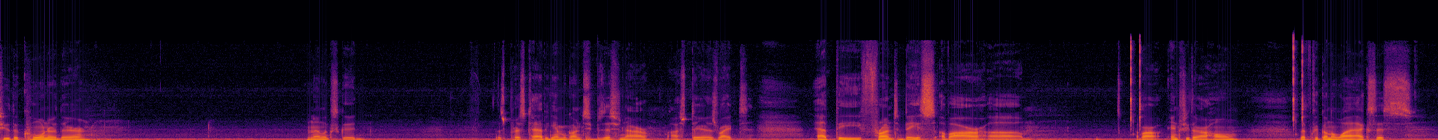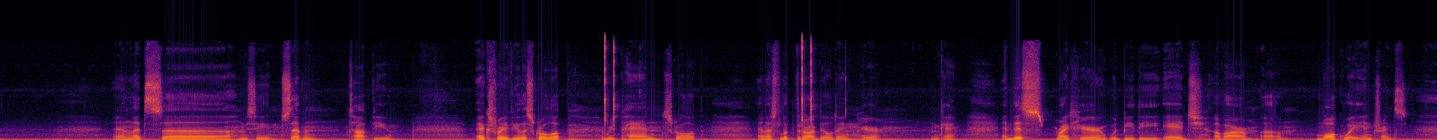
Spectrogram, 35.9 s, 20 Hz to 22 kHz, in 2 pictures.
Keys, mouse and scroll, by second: 1.2-4.2 middle drag, 6.8 Tab, 7.7-10.7 middle drag, 14.2 click, 22.2 KP_7, 24.5 scroll, 25.5 click, 26.3-27.6 scroll, 28.0 click, 31.1 scroll.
